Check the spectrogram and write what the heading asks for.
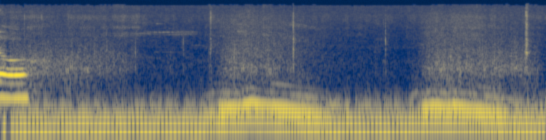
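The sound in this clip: Motorcycle engine revving in a video game: a steady, low mechanical drone that twice climbs sharply in pitch as the throttle opens, then settles back down.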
